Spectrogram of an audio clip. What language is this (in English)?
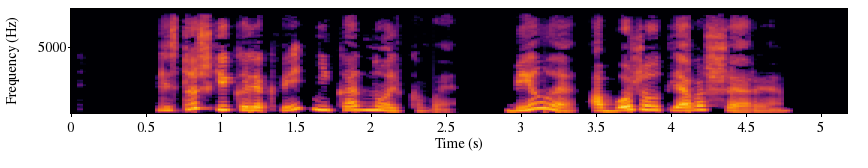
Belarusian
